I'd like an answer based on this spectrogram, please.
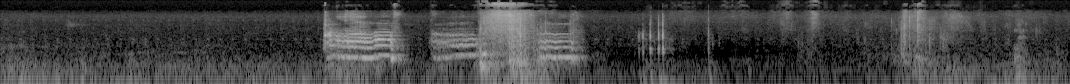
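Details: Domestic cat wanting to play and refusing to take no, giving a funny angry sound: two loud harmonic meow-growls around three to six seconds, then quieter scattered clicks and soft noises in a quiet room.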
